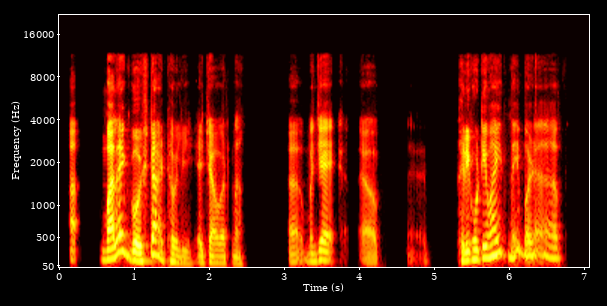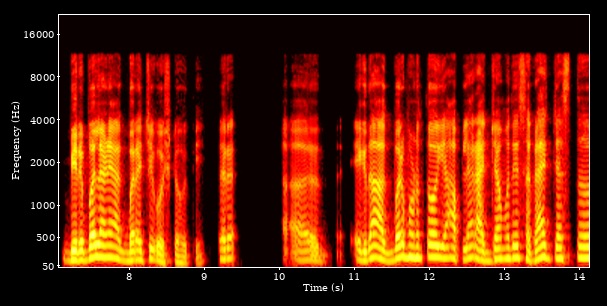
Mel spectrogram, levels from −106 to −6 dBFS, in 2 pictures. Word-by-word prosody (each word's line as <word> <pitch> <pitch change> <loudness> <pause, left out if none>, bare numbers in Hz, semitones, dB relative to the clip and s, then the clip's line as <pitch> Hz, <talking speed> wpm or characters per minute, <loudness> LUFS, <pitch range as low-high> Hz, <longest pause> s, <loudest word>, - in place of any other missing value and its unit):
अ, - - -1 0.4
मला 160 +12 +10
एक 270 -5 +2
गोष्ट 125 - +5
आठवली 120 - -2
याच्यावरनं 100 -2 -5 0.6
अ, - - -7
म्हणजे 130 +3 +1 0.4
अ, - - -10 1.1
खरी-खोटी 150 +6 +3
माहीत 215 +7 +2
नाही 170 - -4
पण 215 +2 -2
अ, 175 -9 -6 0.6
बिरबल 145 +7 +5
आणि 185 0 +4
अकबराची 140 -2 -1
गोष्ट 115 -4 -6
होती. 100 -1 -12 0.2
तर 155 +1 -4
अ, - - -18
अ, 70 -1 -7 0.6
एकदा 170 +7 +1
अकबर 155 +5 +1
म्हणतो, 180 +1 0
"या 175 -1 0
आपल्या 160 +4 -5
राज्यामध्ये 160 +5 -1
सगळ्यात 165 +3 0
जास्त 170 +1 -5
155 Hz, 125 wpm, -27 LUFS, 125-175 Hz, 1.1 s, मला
